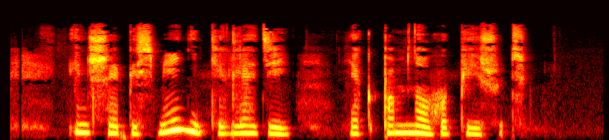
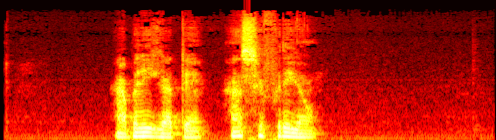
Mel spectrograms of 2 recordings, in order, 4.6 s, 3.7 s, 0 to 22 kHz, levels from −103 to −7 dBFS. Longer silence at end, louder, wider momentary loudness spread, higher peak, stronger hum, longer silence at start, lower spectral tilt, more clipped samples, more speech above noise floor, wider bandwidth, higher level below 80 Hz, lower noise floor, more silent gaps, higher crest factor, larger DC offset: second, 0.65 s vs 1.35 s; second, -26 LUFS vs -14 LUFS; first, 14 LU vs 9 LU; second, -10 dBFS vs 0 dBFS; second, none vs 60 Hz at -35 dBFS; second, 0.15 s vs 0.85 s; about the same, -4 dB/octave vs -5 dB/octave; neither; first, 48 dB vs 41 dB; second, 11 kHz vs 16 kHz; second, -68 dBFS vs -42 dBFS; first, -74 dBFS vs -54 dBFS; neither; about the same, 18 dB vs 16 dB; neither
